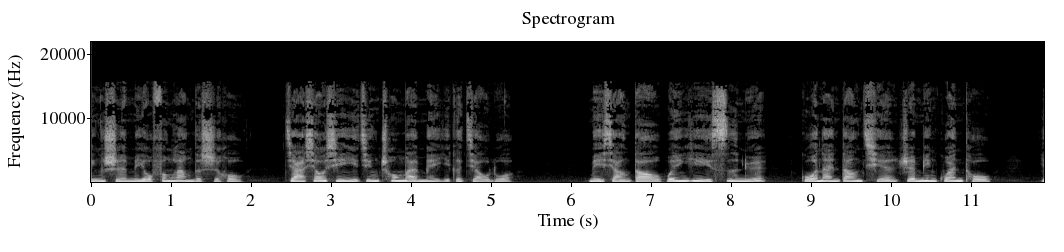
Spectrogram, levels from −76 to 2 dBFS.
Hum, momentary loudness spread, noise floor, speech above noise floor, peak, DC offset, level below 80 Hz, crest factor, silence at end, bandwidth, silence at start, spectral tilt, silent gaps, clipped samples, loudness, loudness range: none; 10 LU; -60 dBFS; 43 dB; -4 dBFS; under 0.1%; -60 dBFS; 14 dB; 0 s; 16 kHz; 0 s; -4.5 dB/octave; none; under 0.1%; -18 LUFS; 3 LU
